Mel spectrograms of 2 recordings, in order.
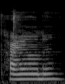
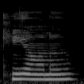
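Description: First: Kiana drawn out as "kai-AH-nuh"; first syllable of Kiana rhymes with "sky"; correct name pronunciation. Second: Kiana drawn out as "kee-AH-nuh"; first syllable of Kiana rhymes with "key"; rejected name pronunciation. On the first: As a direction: slowly say Kiana with an "eye" sound, kai-AH-nuh. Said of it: "it's pronounced". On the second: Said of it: "not Kiana". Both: Shown as a demonstration.

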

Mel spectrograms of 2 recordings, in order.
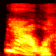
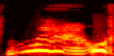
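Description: First: A plainer meow at normal pitch; cat meow, second try. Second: A high, soft, squeaky mock meow; bad cat meow. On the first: Pretend. Host retrying his cat impression, plain-pitched meow. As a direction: try the meow again in your own voice. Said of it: "That's maybe better". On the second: Host answering Mario cat quiz, high mock meow. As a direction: meow like a kitten, pitched way up. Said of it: "Very bad cat impression".

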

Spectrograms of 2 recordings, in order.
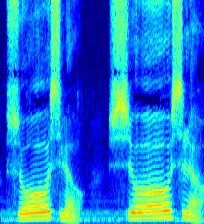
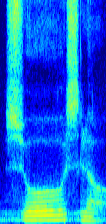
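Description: First: Long, stretched "So slow"; drawn-out slowness. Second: "So slow" in a drawn-out whisper; hushed slowness. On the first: Narrator showing loris's crawl, slow drawn-out words. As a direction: drag each vowel of "So slow" right out. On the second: Narrator showing loris's crawl, soft slow whisper. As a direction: breathe "So slow" softly, stretching it. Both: Acted.

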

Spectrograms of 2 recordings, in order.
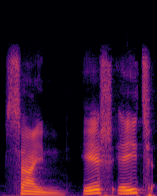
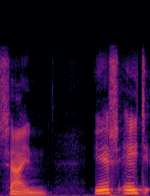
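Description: No difference in how they are said.

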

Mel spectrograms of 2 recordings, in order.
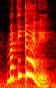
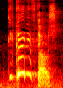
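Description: First: High, baffled first asking of τι κάνει; a bird staring at a mouse hanging upside down; puzzled surprise. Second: Even higher, disbelieving repeat of τι κάνει; the same question rising into amazement; astonished. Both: A narrator's reading. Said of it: "ρωτάει η Σούλα".

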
